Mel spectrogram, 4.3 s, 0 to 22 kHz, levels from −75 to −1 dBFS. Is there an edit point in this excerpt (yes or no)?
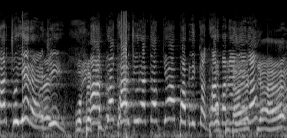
no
